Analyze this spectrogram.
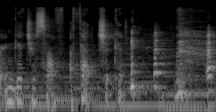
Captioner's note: laughing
